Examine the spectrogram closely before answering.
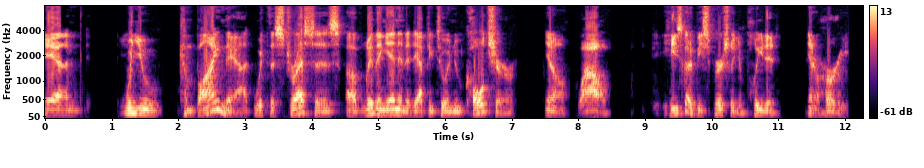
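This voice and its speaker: In an unremarkable speaking voice, a man of medium pitch talks at a fairly slow pace with lively intonation. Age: 60s. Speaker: missionary. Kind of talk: interview conversation.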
